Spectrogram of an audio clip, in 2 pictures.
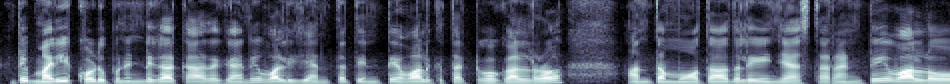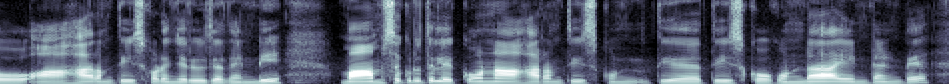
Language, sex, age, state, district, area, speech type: Telugu, male, 60+, Andhra Pradesh, Kakinada, rural, spontaneous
